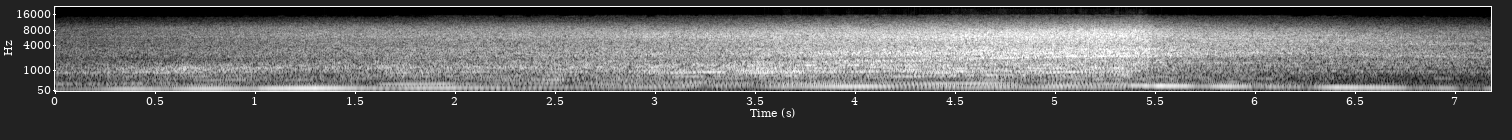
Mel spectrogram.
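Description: A Chevy Sonic engine on a dyno, fitted with a leaf-blower supercharger, revs hard up through the gears. The loud climbing engine tone drops at each shift and then builds again, with no voices.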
